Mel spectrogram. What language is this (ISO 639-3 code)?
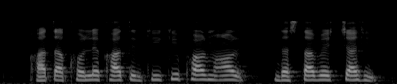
mag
